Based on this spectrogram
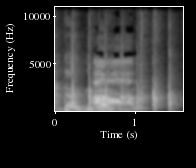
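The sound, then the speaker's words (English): A few slow, light hand claps, evenly spaced, follow a stretch of someone speaking, forming a brief, polite golf clap. “But, oh, I get the golf clap.”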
